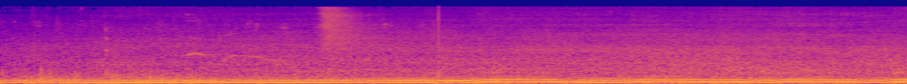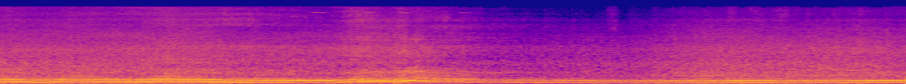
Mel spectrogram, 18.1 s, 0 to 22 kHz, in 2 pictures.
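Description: Lamborghini Aventador's V12 idling, then revved in a run of quick throttle blips, each rising and falling in pitch. After one sharper rev, at about two-thirds of the way through, it settles to a steady, quieter running note.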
